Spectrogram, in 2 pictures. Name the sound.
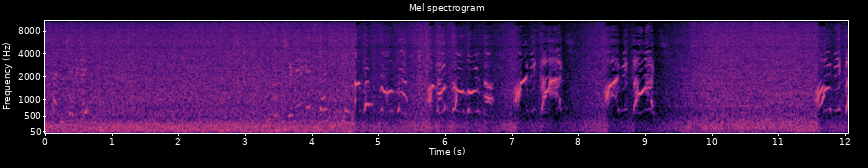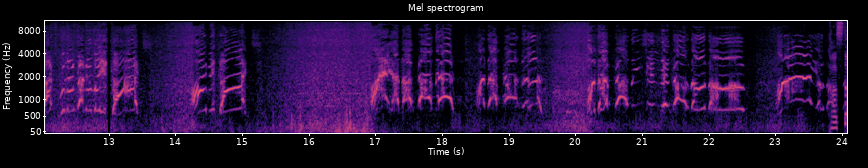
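rushing floodwater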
